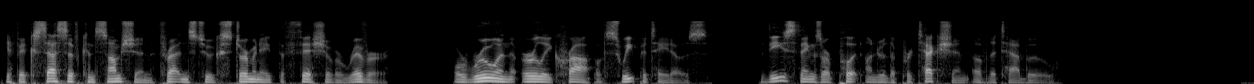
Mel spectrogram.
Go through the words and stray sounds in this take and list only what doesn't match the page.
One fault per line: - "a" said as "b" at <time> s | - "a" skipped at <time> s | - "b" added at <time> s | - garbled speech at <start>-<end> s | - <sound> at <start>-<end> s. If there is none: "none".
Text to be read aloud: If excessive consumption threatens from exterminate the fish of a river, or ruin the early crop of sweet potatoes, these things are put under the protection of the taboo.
- "from" said as "to" at 2.0 s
